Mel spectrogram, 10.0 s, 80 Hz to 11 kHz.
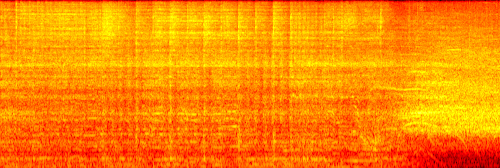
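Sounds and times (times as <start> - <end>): heavy metal band playing live: 0.0 - 8.2
crowd cheering and screaming: 7.2 - 10.0.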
